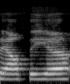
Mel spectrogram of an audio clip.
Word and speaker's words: Alethea: And Alethea is spelled funny. It's ALETHEA. That silent E is the only thing quiet about me, because as you can tell, I do like to talk a lot.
